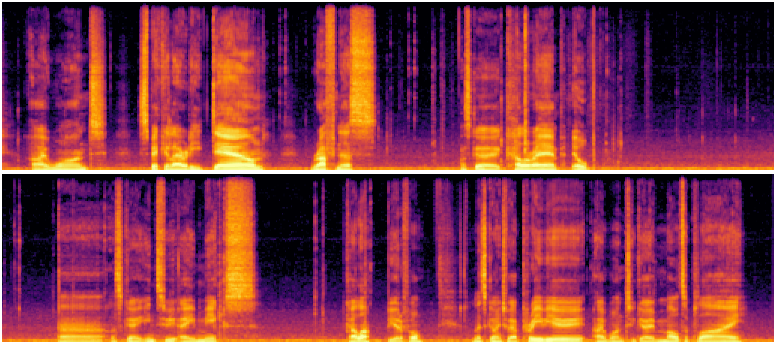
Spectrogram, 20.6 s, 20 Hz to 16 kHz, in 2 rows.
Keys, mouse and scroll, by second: 9.0 Delete, 9.0-20.5 middle drag.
